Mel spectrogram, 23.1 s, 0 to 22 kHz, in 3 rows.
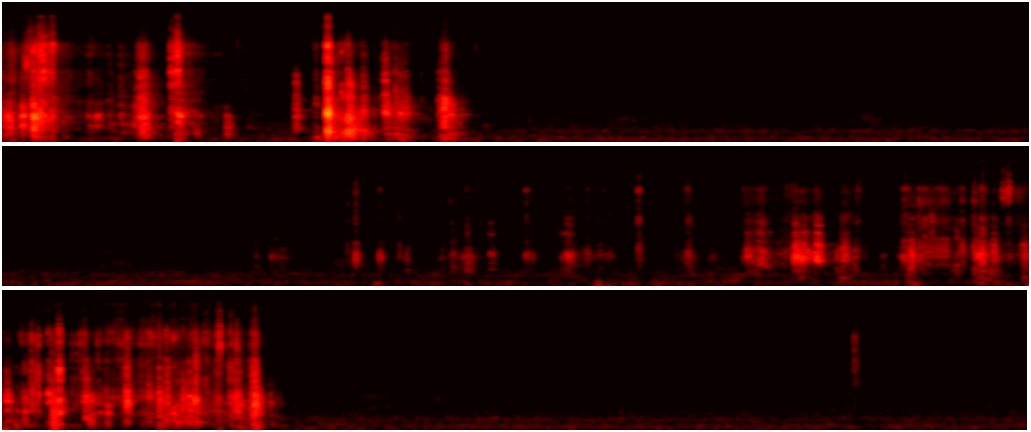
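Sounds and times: plastic blister pack crinkling: 0.0s - 3.6s, 9.7s - 17.6s.

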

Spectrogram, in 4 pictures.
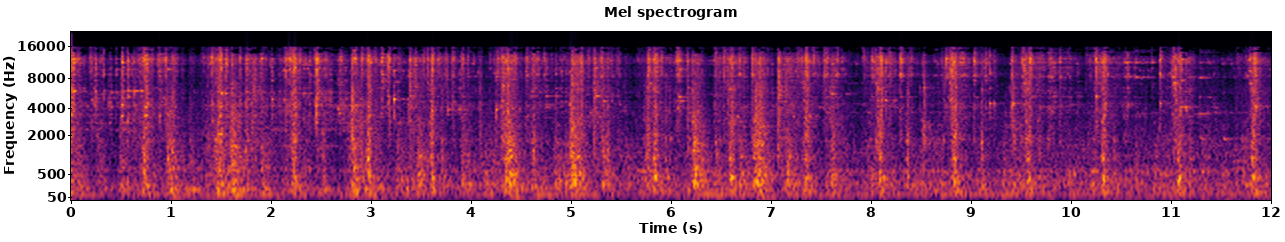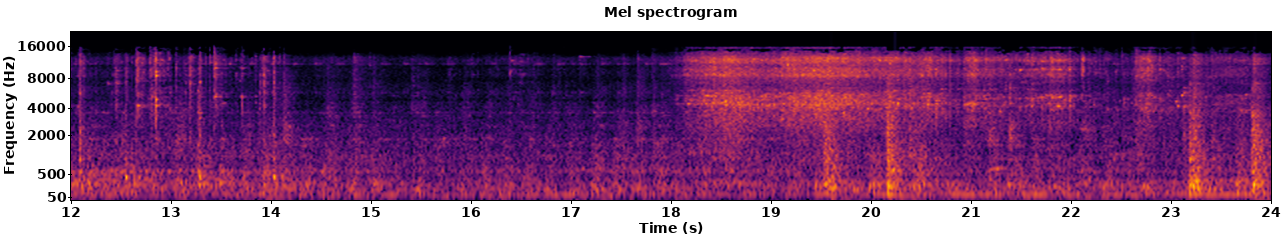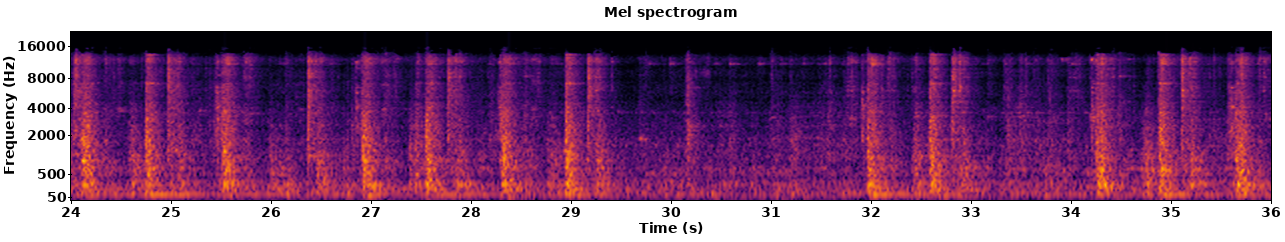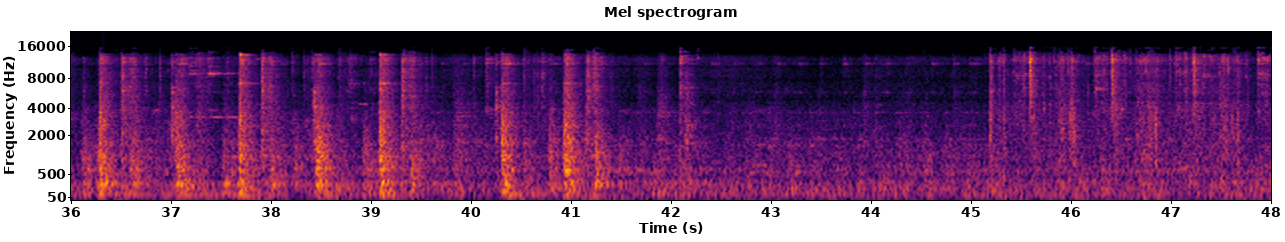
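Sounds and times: high hissing jingle: 18.0s - 23.7s.

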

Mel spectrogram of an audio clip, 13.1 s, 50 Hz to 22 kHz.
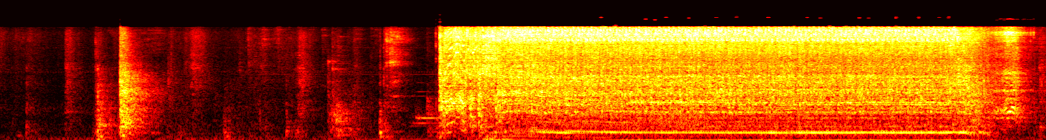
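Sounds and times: car engine starting and running: 5.5s - 12.5s
engine misfire: 5.5s - 13.0s.

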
